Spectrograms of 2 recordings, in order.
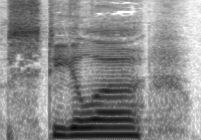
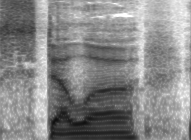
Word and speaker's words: Stela: And I already apologize because I know at some point in this episode I'm going to forget to pronounce Stela with a long E and I'm going to start saying Stella. It's that mm-hmm. word, you know, it's S-T-E-L-A or S-T-E-L-E, which I can never get the sounds right in my brain.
